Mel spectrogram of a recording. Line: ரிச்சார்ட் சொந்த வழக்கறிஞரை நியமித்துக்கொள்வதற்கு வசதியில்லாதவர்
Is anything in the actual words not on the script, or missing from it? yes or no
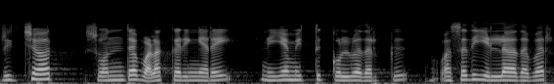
no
